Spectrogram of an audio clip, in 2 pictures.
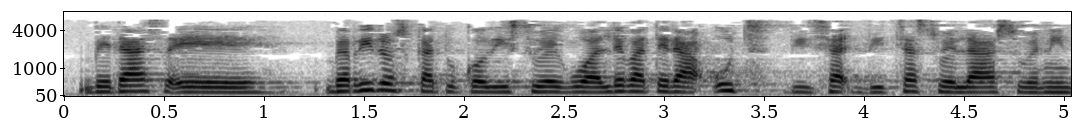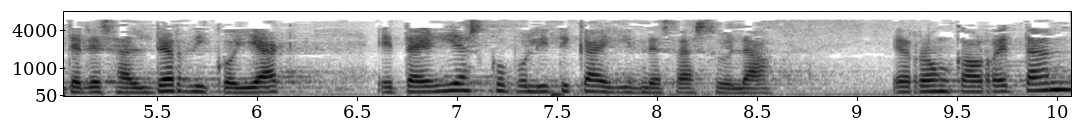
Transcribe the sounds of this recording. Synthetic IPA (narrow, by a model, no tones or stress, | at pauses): be̞ɾas | be̞riɾo̞skat̪uko̞ð̞isue̞ɣ̞uald̪e̞β̞at̪e̞ɾaʔut͡sd̪it͡sasue̞lasue̞nint̪e̞ɾe̞sald̪e̞ɾð̞iko̞jak | e̞t̪ae̞ɣ̞iasko̞po̞lit̪ikae̞ɣ̞ind̪e̞sasue̞la | e̞rowŋkao̞re̞t̪an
